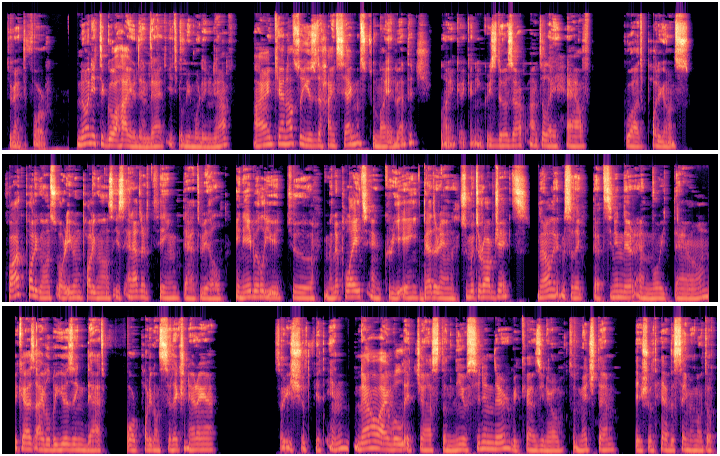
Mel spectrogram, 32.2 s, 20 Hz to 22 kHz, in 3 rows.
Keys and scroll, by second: 1.0 ctrl+z, 2.4 ctrl+z.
